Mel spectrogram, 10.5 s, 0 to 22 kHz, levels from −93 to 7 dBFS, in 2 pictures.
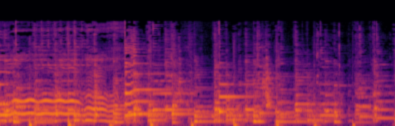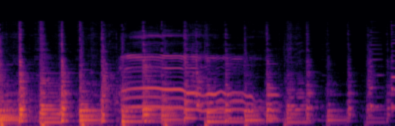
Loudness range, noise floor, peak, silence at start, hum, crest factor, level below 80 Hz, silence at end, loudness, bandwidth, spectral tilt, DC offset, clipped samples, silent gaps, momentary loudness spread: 14 LU; -50 dBFS; -6 dBFS; 0 s; none; 20 dB; -40 dBFS; 0 s; -26 LUFS; 11.5 kHz; -6 dB/octave; under 0.1%; under 0.1%; none; 18 LU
